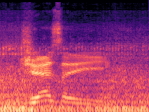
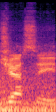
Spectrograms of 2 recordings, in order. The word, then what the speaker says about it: Jesse: aussie mode and so my name tag given the bus is jezzy it's uh jesse is my real pronunciation but i just had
